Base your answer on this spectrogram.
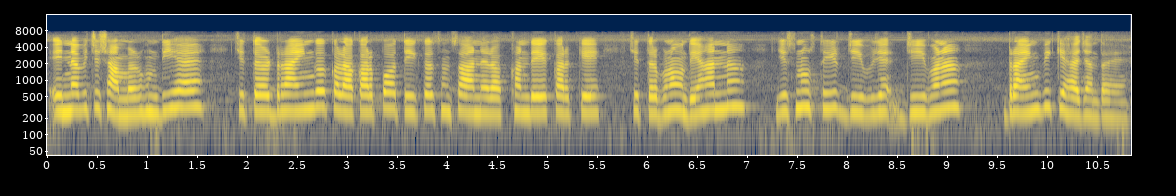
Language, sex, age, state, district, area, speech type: Punjabi, female, 18-30, Punjab, Mansa, rural, spontaneous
